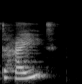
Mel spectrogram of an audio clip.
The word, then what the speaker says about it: Heit: And Angela's your last name pronounced height? – That's right.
